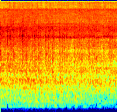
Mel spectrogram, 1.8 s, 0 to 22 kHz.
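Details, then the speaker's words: 1994 Chevy truck after a 6.5L diesel to 7.4L gas swap, distributor timing corrected: fast, light ticking valve train clatter over a still rough idle; some valves loose and needing adjustment. "can hear some flak and some of the valves are a little bit loose right now"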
